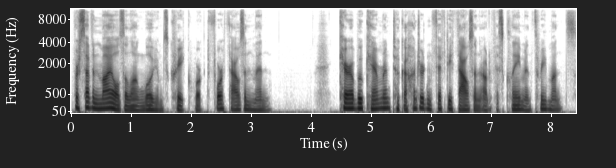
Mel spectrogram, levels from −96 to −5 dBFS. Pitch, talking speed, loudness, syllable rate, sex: 100 Hz, 180 wpm, -22 LUFS, 5.2 syllables/s, male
